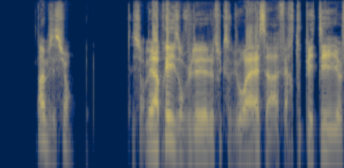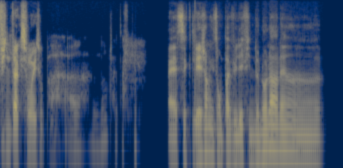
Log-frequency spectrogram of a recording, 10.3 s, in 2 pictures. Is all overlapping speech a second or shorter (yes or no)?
yes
